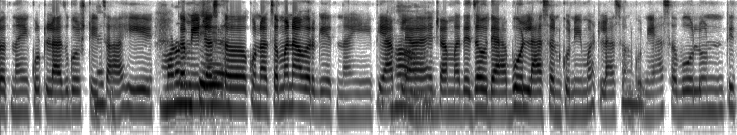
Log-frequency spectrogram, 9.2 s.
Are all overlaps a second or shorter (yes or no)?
yes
